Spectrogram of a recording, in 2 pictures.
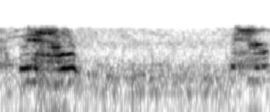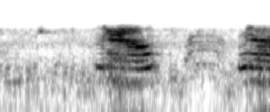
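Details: Meowing back and forth with a person, Emo, a pet cat soon to be given away, makes four sustained meows, the third the loudest and longest, in a quiet indoor room.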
